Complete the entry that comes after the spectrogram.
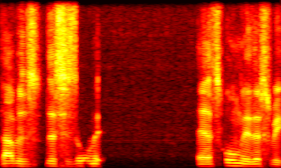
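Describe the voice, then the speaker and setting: Someone speaks in a Scottish accent, the sound dry and close with no echo. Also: man. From Scotland. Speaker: distillery worker. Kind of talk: casual chat.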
